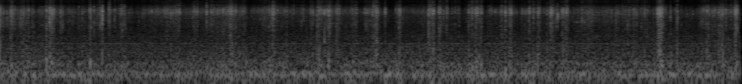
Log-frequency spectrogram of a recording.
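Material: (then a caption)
Coconut fiber. Fingertips and short nails of both hands scratch and flick the stiff brown bristles of a small round, ring-shaped coir (coconut fiber) brush with a pink plastic handle. The result is a dense, bright, crackly patter of quick scratches with occasional sharper flicks. Each one dies away almost instantly.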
